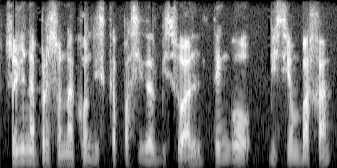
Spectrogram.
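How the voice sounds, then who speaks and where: A man's voice: fairly low pitch, animated, brisk, sharp tone. A Mexican man in his forties, a guest in a conversational interview, rambling and often correcting himself mid-sentence. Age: 40s.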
